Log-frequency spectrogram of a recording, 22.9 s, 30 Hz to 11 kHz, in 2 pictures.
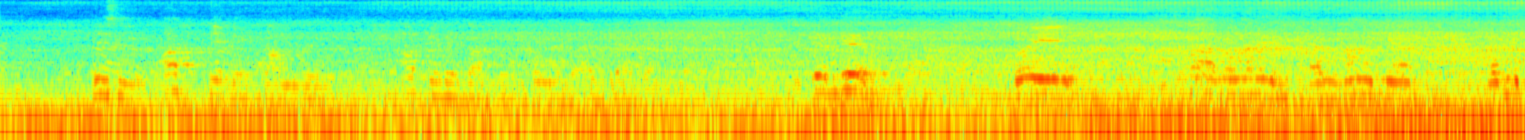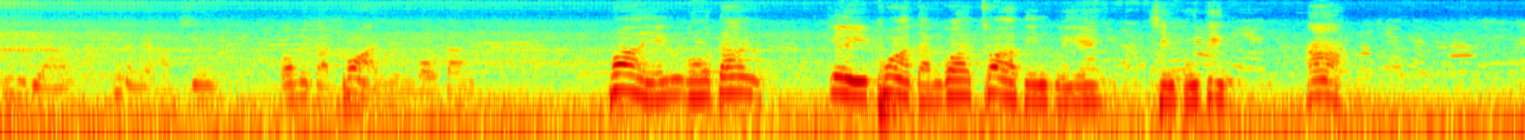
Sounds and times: protest 12.0 - 22.4

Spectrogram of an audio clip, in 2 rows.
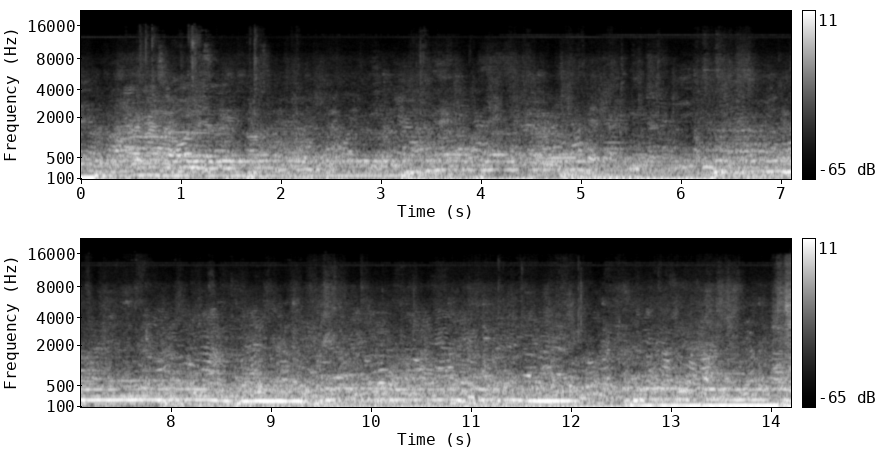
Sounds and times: voices 0.0 - 14.2

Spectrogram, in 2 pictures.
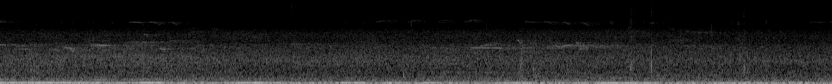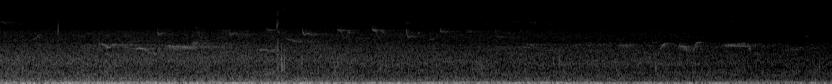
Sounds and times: birds 3.6 - 16.6

